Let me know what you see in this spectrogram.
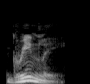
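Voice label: "greenly", British English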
